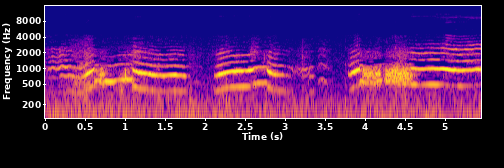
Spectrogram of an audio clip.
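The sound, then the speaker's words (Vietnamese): A small child cries loudly in three wailing bursts while being picked up and held by a woman. The high, harmonic sobs waver up and down in pitch, with short gaps between the bursts. “Đứa nhỏ càng khóc lớn mà kêu má nhặt hơn nữa.”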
